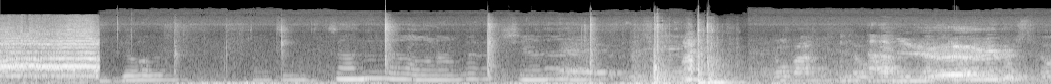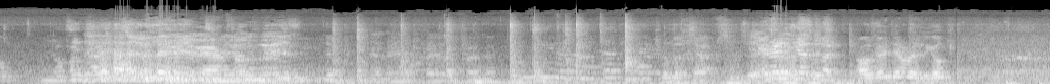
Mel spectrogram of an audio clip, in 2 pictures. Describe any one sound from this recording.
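Several young men chatter and laugh nearby.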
